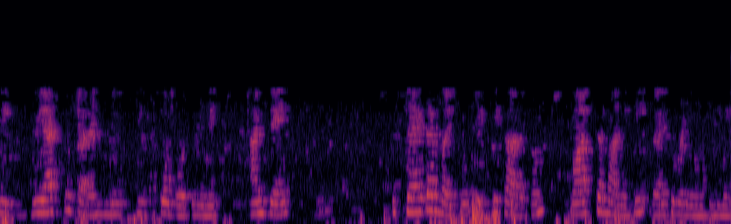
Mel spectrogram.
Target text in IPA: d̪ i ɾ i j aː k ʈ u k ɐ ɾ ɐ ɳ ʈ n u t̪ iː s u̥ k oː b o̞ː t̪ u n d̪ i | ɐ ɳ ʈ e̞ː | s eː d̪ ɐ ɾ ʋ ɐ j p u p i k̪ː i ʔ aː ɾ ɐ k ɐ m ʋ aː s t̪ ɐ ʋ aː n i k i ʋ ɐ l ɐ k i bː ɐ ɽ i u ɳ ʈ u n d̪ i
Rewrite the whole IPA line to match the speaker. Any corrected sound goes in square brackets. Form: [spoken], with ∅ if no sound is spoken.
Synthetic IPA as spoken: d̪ i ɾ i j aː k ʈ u k ɐ ɾ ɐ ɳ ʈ n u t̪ iː s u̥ k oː b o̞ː t̪ u n d̪ i | ɐ ɳ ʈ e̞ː | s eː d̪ ɐ ɾ ʋ ɐ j p u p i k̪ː i [k] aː ɾ ɐ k ɐ m ʋ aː s t̪ ɐ ʋ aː n i k i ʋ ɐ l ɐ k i [b] ɐ ɽ i u ɳ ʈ u n d̪ i

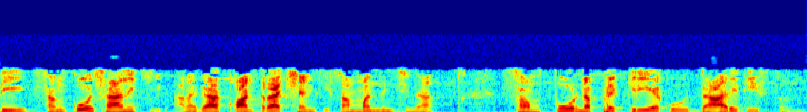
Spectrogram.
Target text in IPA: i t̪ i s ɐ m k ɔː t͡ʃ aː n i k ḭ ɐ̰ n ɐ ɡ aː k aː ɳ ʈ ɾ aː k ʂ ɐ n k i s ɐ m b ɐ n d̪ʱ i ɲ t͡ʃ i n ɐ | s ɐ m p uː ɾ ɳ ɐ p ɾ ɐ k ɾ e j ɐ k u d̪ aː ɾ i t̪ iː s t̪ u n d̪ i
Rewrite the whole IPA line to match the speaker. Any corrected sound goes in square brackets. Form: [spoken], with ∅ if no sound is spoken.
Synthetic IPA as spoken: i [d̪] i s ɐ [ŋ] k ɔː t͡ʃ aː n i k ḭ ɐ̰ n ɐ ɡ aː k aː ɳ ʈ ɾ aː k ʂ ɐ n k i s ɐ m b ɐ n d̪ʱ i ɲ t͡ʃ i n ɐ | s ɐ m p uː ɾ ɳ ɐ p ɾ ɐ k ɾ [i] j ɐ k u d̪ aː ɾ i t̪ iː s t̪ u n d̪ i

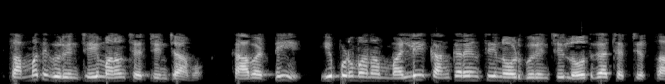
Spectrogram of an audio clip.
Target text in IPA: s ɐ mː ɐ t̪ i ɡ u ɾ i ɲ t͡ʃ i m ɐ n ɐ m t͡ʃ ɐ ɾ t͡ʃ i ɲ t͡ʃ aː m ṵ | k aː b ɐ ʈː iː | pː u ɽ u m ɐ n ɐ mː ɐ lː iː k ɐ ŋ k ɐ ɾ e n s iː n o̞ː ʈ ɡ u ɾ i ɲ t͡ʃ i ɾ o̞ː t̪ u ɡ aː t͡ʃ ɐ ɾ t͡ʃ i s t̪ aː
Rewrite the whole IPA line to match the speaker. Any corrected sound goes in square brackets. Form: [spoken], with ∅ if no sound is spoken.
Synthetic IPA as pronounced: s ɐ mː ɐ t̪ i ɡ u ɾ i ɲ t͡ʃ i m ɐ n ɐ m t͡ʃ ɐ ɾ t͡ʃ i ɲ t͡ʃ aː m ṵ | k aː b ɐ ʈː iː | pː u ɽ u m ɐ n ɐ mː ɐ [ɭː] iː k ɐ ŋ k ɐ ɾ e n s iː n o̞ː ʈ ɡ u ɾ i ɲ t͡ʃ i [l] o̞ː t̪ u ɡ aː t͡ʃ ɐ ɾ t͡ʃ i s t̪ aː

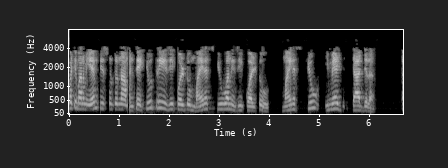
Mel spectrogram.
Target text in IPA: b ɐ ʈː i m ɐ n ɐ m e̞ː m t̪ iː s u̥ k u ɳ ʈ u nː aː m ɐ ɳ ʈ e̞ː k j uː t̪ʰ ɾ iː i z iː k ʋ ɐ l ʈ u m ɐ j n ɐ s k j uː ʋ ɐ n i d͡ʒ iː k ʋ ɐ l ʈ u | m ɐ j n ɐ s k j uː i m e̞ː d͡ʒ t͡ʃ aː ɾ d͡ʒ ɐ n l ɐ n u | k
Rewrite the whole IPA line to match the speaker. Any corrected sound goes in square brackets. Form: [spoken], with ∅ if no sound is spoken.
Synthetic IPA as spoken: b ɐ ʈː i m ɐ n ɐ m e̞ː m t̪ iː s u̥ k u ɳ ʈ u nː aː m ɐ ɳ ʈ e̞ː k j uː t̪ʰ ɾ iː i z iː k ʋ ɐ l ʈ u m ɐ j n ɐ s k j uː ʋ ɐ n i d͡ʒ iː k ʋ ɐ l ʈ u | m ɐ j n ɐ s k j uː i m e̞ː d͡ʒ t͡ʃ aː ɾ d͡ʒ ɐ [∅] l ɐ n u | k

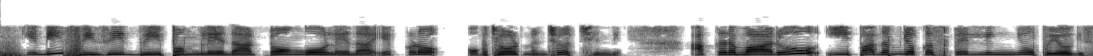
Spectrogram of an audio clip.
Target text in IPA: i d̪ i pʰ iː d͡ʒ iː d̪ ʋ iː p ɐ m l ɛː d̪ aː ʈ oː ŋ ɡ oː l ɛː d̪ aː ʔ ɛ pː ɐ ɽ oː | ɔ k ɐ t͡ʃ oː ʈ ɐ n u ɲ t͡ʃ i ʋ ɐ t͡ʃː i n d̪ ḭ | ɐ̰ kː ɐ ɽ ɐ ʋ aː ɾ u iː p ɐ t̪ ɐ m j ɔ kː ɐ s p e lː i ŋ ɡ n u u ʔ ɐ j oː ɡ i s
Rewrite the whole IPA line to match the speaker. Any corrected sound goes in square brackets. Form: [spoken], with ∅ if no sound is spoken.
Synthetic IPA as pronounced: i d̪ i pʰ [i] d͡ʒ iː d̪ ʋ iː p ɐ m l ɛː d̪ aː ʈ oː ŋ ɡ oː l ɛː d̪ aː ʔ ɛ [kː] ɐ ɽ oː | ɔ k ɐ t͡ʃ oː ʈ ɐ n u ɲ t͡ʃ i ʋ ɐ t͡ʃː i n d̪ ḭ | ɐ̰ kː ɐ ɽ ɐ ʋ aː ɾ u iː p ɐ [d̪] ɐ m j ɔ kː ɐ s p e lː i ŋ ɡ n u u [p] ɐ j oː ɡ i s

